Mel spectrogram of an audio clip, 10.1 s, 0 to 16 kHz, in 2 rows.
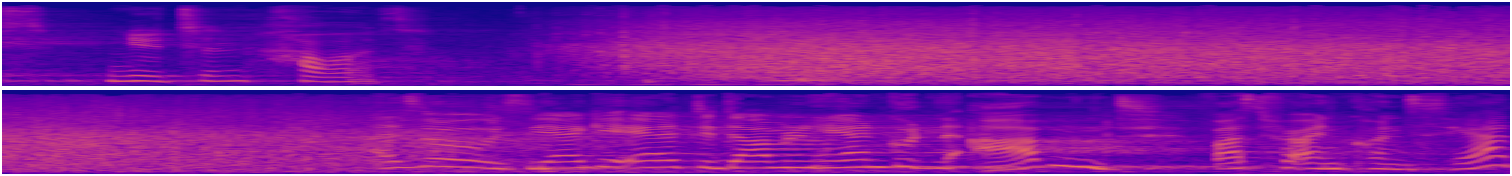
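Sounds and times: audience applauding: 1.8s - 6.9s.

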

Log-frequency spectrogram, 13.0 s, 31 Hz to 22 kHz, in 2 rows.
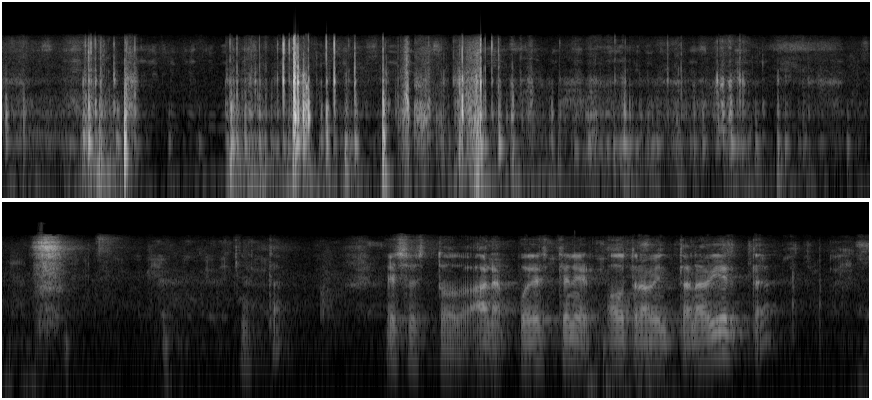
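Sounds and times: broadcast voice from speakers: 0.0s - 13.0s.

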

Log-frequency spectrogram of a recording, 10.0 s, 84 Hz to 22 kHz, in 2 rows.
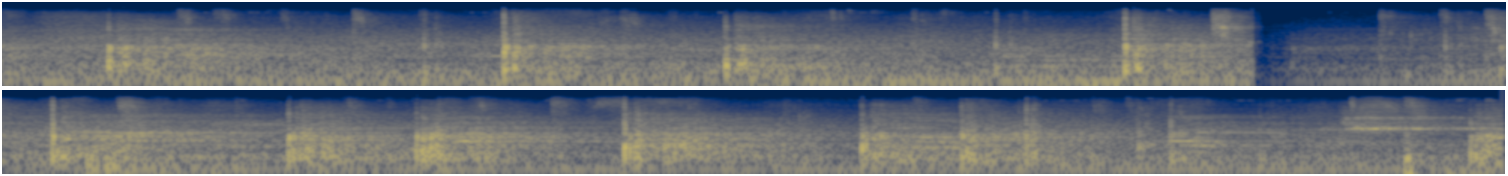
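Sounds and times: tennis ball bouncing: 0.0s - 9.1s
tennis ball hit by rackets: 0.3s - 4.2s, 4.8s - 9.1s.

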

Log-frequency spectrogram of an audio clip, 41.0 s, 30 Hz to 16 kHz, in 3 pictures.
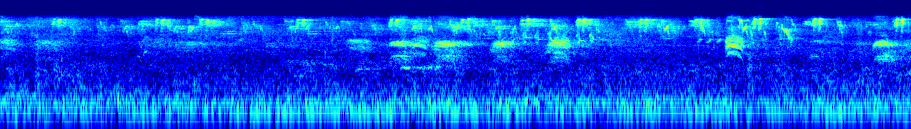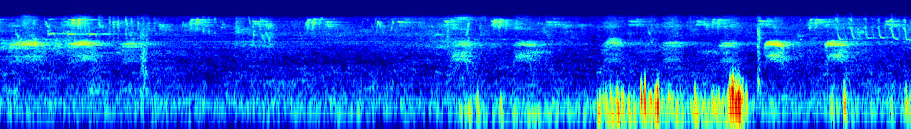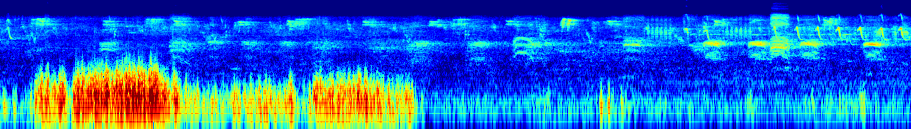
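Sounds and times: birds calling: 0.0s - 41.0s.

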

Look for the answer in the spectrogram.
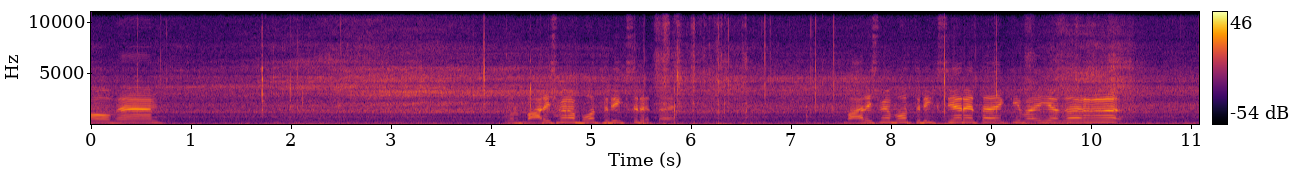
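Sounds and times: motorcycle engine: 0.0s - 11.0s
wind and road noise: 0.0s - 11.0s.

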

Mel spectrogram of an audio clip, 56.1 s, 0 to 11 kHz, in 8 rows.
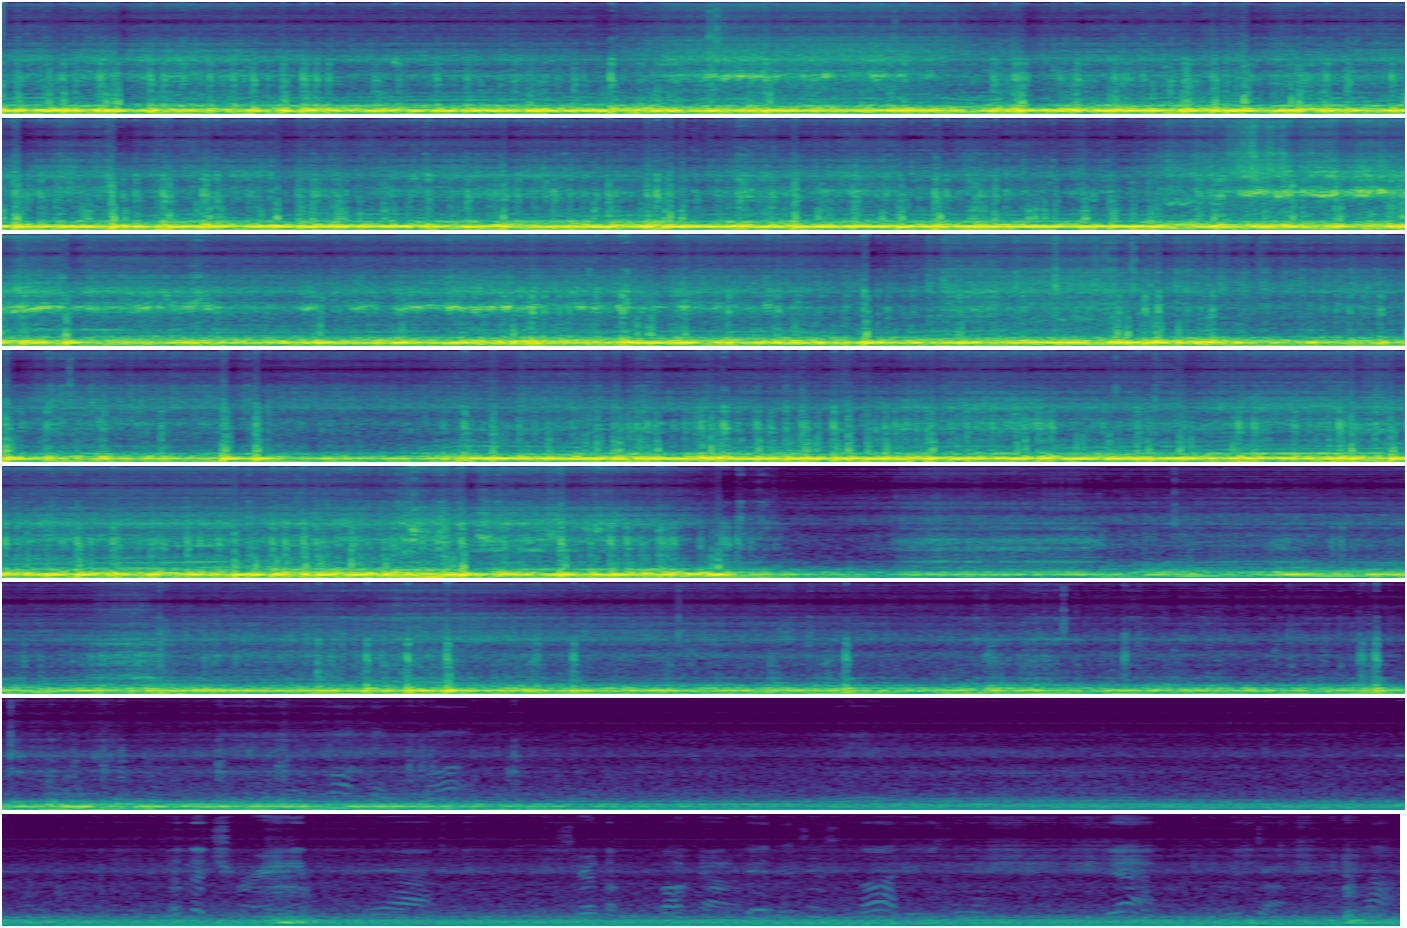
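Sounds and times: car engine at high revs: 0.0s - 56.0s.

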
